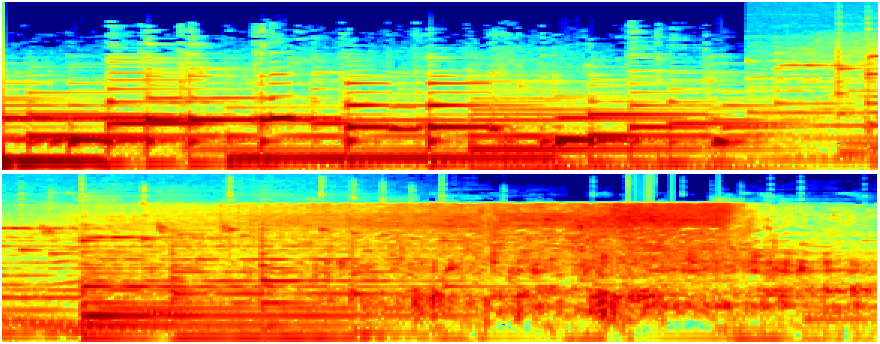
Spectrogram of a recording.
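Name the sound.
water running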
